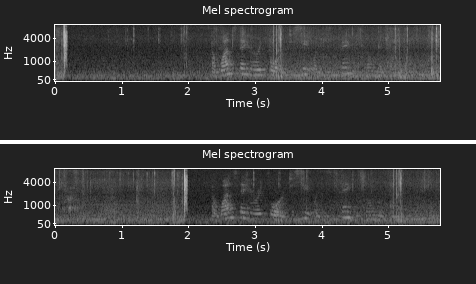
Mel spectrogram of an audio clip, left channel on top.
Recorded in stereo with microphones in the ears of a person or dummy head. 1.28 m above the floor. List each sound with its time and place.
2.4 s a woman speaking: 45° left (ahead or behind), 4.5 m; by 5.2 s 25° left (ahead or behind), 8 m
